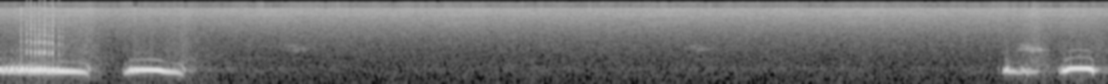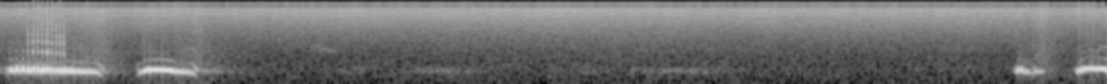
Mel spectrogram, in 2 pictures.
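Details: Spotted dove, two-kuk-hoi song style, natural sound. Mellow low coo phrases, each a few clipped notes ending in a long falling coo, recur about every five seconds with long silent gaps.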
